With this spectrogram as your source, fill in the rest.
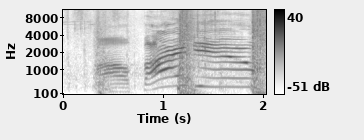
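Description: Heavy blows thud as fists strike.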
